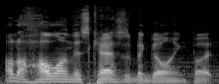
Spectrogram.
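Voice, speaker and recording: A man's voice: lowish voice, steady tone, brisk, faint music behind. A man giving live commentary on a real-time strategy match in an easygoing, thinking-aloud way, and he is losing his voice. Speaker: game caster.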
